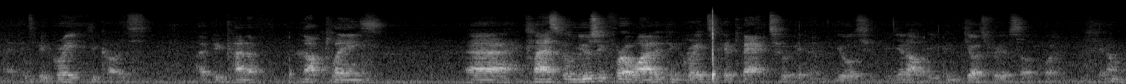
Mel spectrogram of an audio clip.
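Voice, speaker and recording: A man's voice: lowish voice, moderate pace, recorded from a distance. Man, Danish accent, loose rambling party introduction, picked up from across an echoey room, faint hiss. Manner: rambling, self-deprecating, many fillers and restarts. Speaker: musician introducing a poem reading. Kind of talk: informal spoken introduction at a party.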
